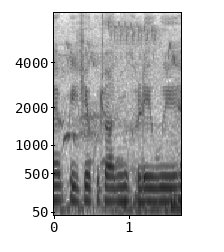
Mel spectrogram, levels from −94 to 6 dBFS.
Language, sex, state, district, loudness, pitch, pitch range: Hindi, male, Uttar Pradesh, Shamli, -15 LUFS, 155 Hz, 150-160 Hz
